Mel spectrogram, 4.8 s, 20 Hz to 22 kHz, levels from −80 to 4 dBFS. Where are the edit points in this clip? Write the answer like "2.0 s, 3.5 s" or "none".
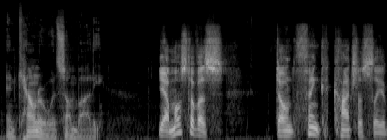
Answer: none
